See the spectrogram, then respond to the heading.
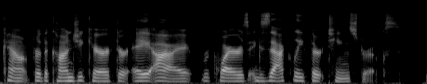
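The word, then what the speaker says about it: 愛: The word for love in Japanese is pronounced AI, spelled AI in the Latin alphabet.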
